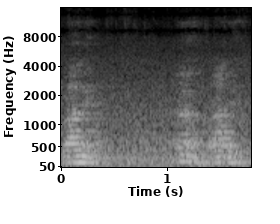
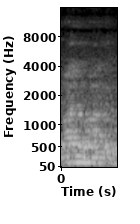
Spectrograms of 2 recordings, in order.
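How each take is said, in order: First: It sounds drawn out and unwelcoming. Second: It sounds warm and welcoming. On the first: The guest is not really wanted. "நாம் வருவதை விரும்பவில்லை" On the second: The guest is truly welcome. "ரொம்ப மகிழ்ச்சி"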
